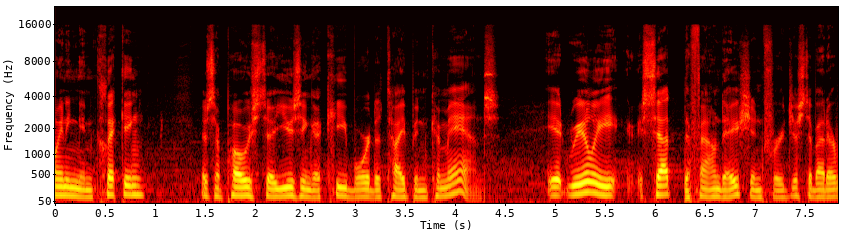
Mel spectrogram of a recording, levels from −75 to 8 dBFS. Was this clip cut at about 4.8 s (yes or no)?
yes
